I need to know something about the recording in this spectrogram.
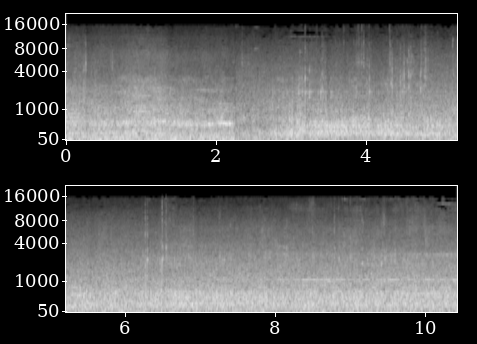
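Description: Steady rushing noise of wind on the microphone mixed with traffic along a pickup lane, with a brief dip about two seconds in.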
